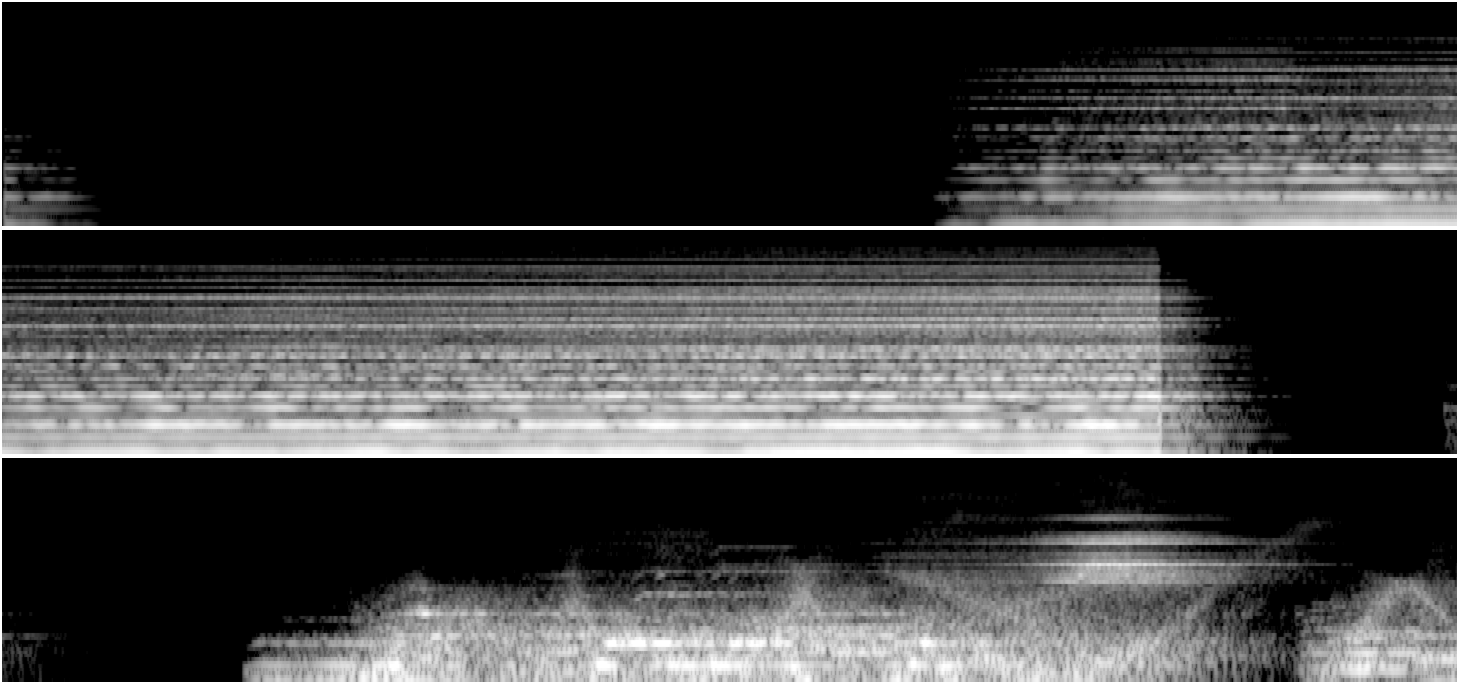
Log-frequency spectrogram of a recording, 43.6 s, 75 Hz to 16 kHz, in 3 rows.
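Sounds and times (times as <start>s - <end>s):
E flat string drone: 9.6s - 26.9s, 32.6s - 43.6s.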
